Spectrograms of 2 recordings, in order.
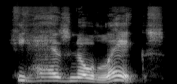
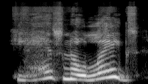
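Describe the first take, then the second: First: Slow, measured delivery at normal pitch; grave revelation. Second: Higher, slow, stunned disbelief; drawn-out astonishment, voice raised in pitch; shocked repeat. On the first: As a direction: let the news land slowly and plainly. Wife's revelation, retold. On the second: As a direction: repeat the news aghast, pitched up. Teller's shocked repeat of revelation. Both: Retold or imitated.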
